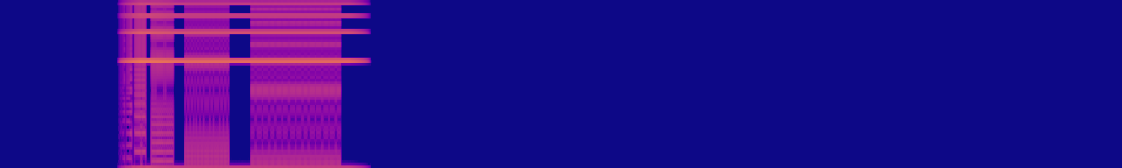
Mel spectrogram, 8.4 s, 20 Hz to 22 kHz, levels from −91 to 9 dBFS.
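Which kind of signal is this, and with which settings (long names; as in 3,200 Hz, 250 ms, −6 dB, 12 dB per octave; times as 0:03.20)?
note with an ADSR envelope saw 4,900 Hz, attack 171 ms, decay 297 ms, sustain −4.5 dB, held 1.73 s, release 166 ms −15 dBFS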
